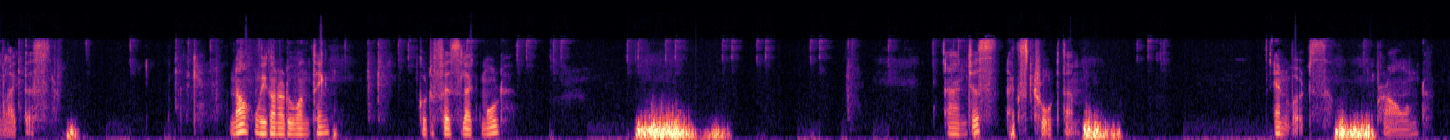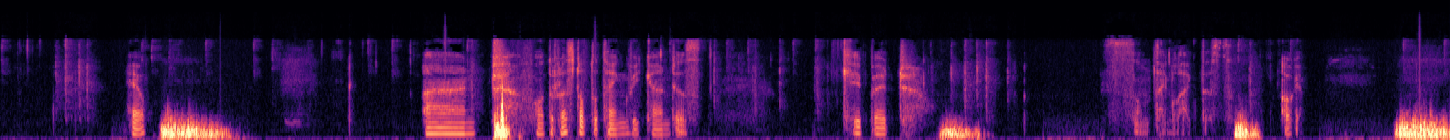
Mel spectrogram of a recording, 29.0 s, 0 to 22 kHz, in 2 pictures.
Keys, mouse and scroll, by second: 0.4 shift+z, 0.8 middle click, 1.9 shift+middle click, 3.6 3, 4.0 click, 4.5 shift+click, 5.1 shift+click, 5.5 shift+click, 7.2 shift+click, 7.5 shift+click, 8.5 middle click, 9.3 middle click, 10.2 e, 11.6-13.2 middle drag, 13.7 middle click, 15.0 g, 16.5 middle click, 18.2 middle click, 18.9 shift+middle click, 20.1 ctrl+i, 21.1 middle click, 21.7 middle click, 22.4 middle click, 24.0 g, 27.4-28.5 middle drag, 28.9-29.0 middle drag.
